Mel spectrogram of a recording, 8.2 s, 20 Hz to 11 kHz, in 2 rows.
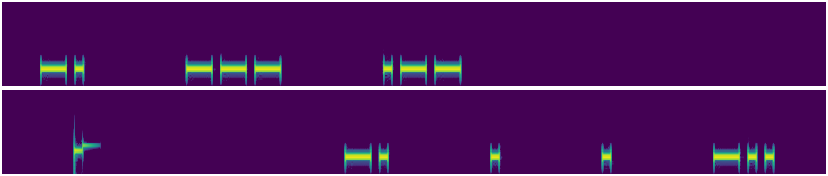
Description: Morse code, heard as a keyed tone, about 28 wpm, spaced as for 13 wpm, 700 Hz. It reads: NOW NEED
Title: 4x Character Spacing - Top 200 Words - 28wpm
